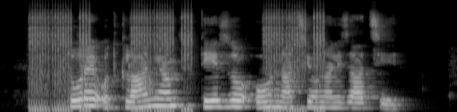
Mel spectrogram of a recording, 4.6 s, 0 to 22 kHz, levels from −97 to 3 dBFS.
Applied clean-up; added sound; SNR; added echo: classical method log-MMSE.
